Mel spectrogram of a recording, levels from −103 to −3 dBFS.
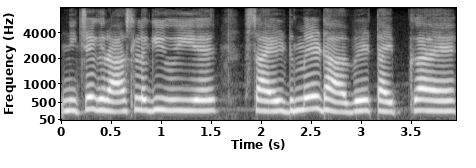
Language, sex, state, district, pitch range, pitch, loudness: Hindi, male, Maharashtra, Gondia, 270-290 Hz, 280 Hz, -12 LUFS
